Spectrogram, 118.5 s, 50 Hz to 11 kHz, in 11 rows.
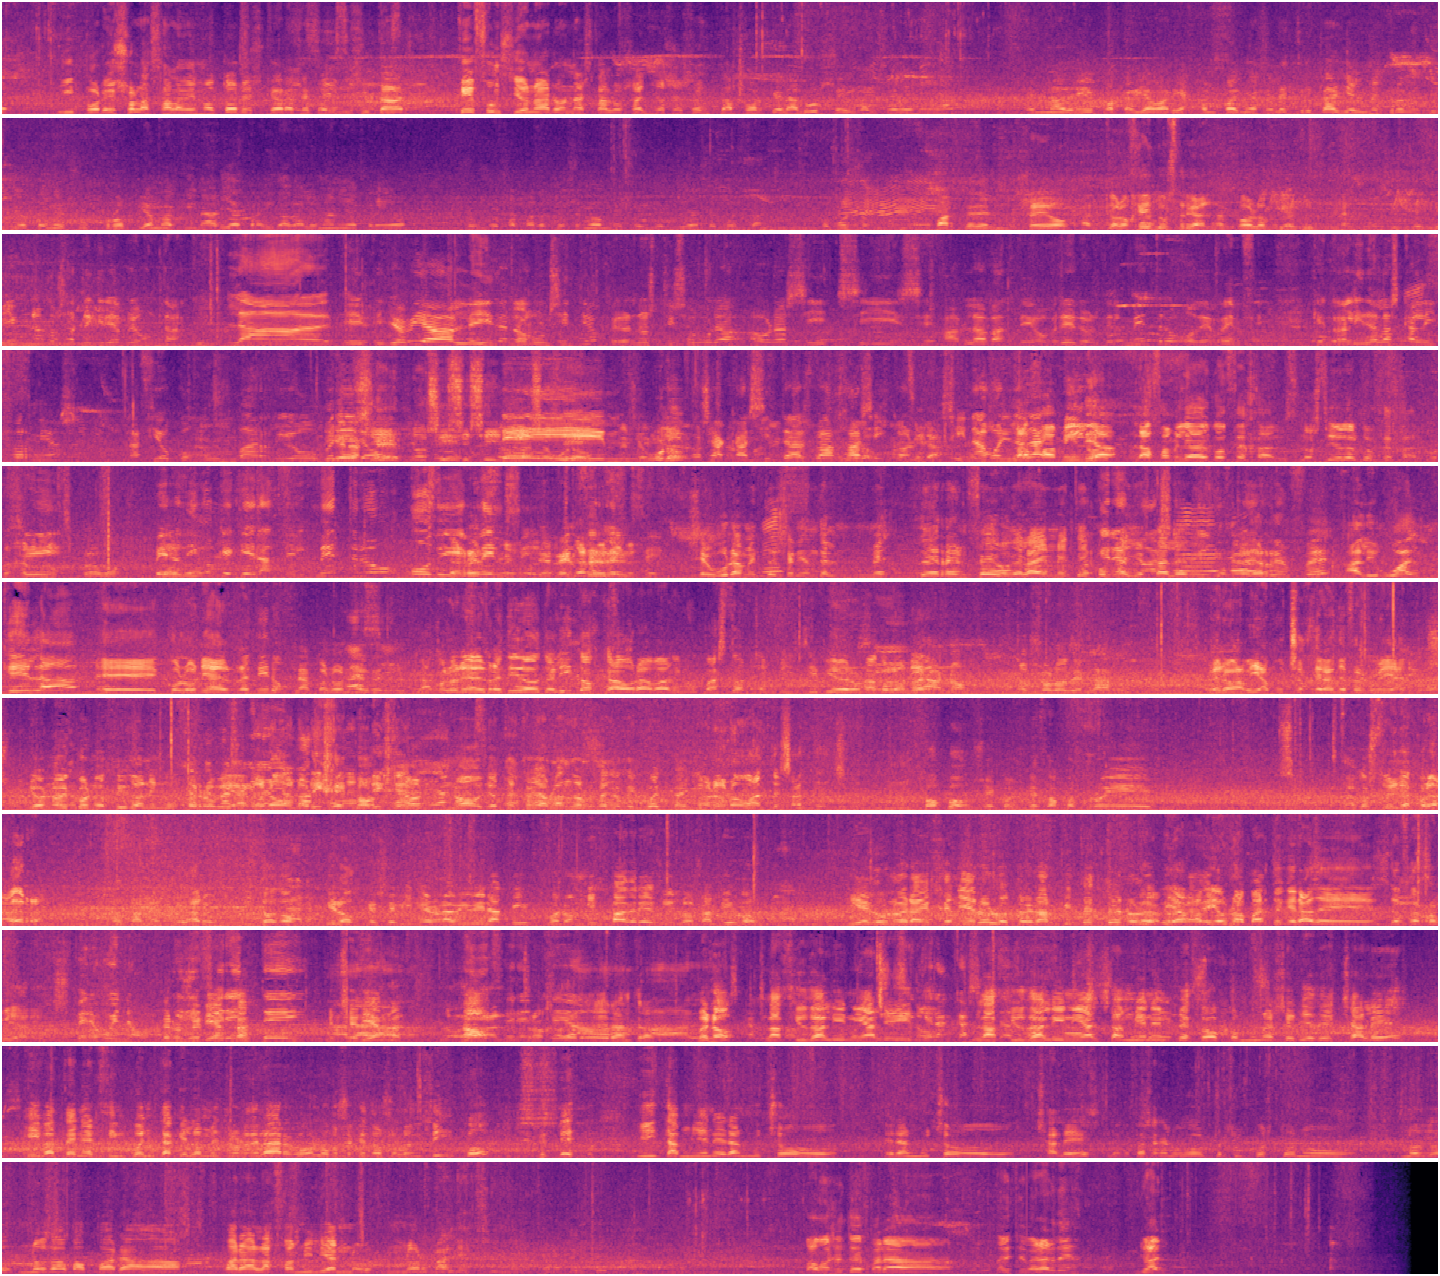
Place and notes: Pacífico, Madrid, Madrid, Spain - Pacífico Puente Abierto - Transecto - 07 - Calle Caridad
Pacífico Puente Abierto - Transecto - Calle Caridad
